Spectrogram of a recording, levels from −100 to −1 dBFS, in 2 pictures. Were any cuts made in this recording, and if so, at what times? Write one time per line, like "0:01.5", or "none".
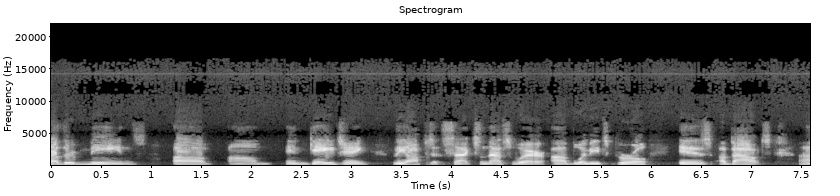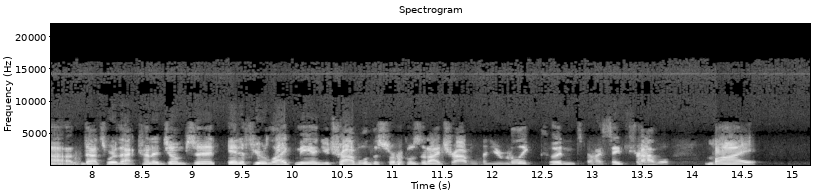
0:09.2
